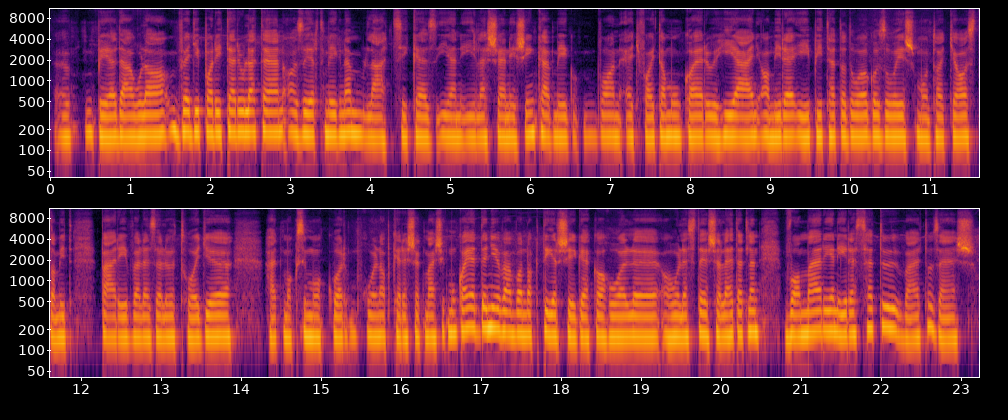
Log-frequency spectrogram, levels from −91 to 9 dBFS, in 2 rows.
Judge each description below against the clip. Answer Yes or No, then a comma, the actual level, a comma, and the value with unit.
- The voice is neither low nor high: Yes, medium, 160 Hz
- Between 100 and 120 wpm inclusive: No, average, 130 wpm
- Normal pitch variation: No, narrow, 1.8 semitones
